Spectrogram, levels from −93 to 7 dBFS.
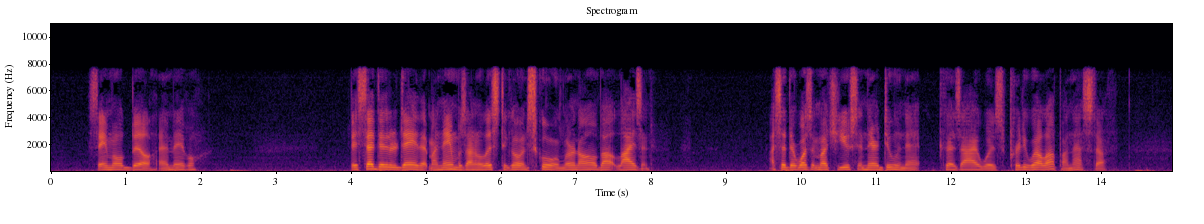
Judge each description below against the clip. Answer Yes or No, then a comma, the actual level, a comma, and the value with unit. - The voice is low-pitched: No, medium, 145 Hz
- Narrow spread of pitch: Yes, narrow, 2.2 semitones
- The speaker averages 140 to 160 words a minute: No, average, 180 wpm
